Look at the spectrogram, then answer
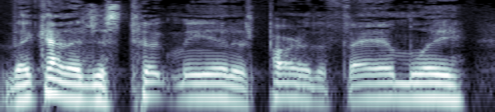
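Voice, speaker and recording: A man's voice: mid-range voice, little pitch movement, quick pace, mellow, no echo. A man hosting a podcast in a studio, chatting in a folksy, talkative way with a stuffy nose and frequent laughs. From rural small-town America. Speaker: podcast host. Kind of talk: casual interview chat.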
